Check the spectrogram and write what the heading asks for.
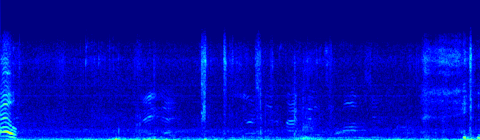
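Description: A short, loud falling vocal cry right at the start, then faint scattered voice sounds and a few soft clicks over quiet outdoor background, with laughter starting near the end.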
